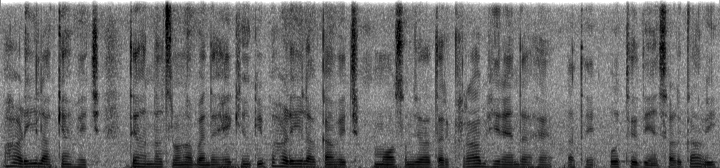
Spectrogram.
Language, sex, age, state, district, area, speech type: Punjabi, male, 45-60, Punjab, Patiala, urban, spontaneous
